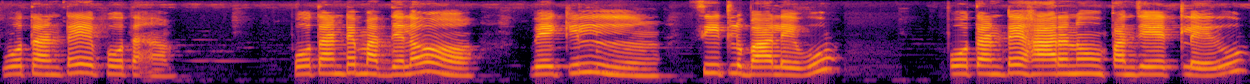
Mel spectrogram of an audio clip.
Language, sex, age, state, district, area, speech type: Telugu, female, 30-45, Telangana, Jagtial, rural, spontaneous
